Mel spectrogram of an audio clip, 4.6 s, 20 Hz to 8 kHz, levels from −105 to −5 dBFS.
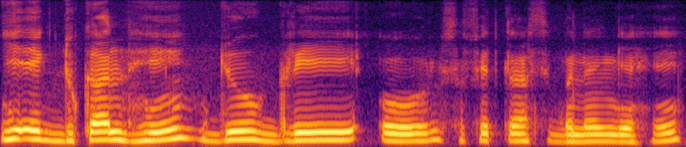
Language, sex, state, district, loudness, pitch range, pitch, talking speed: Hindi, male, Arunachal Pradesh, Longding, -14 LUFS, 150-170 Hz, 155 Hz, 155 wpm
